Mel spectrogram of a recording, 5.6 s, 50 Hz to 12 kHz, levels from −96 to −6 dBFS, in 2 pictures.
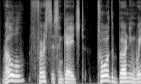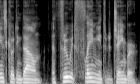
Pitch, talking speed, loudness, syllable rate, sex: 150 Hz, 160 wpm, -17 LUFS, 4.7 syllables/s, male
